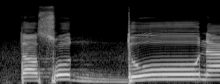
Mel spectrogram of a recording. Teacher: सौद को मोटा किया और इसको दाल के साथ मिलाकर, दाल को हमने सख्ती के साथ पढ़ना है, दाल को फिर आगे वाव के साथ मिलाएंगे।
